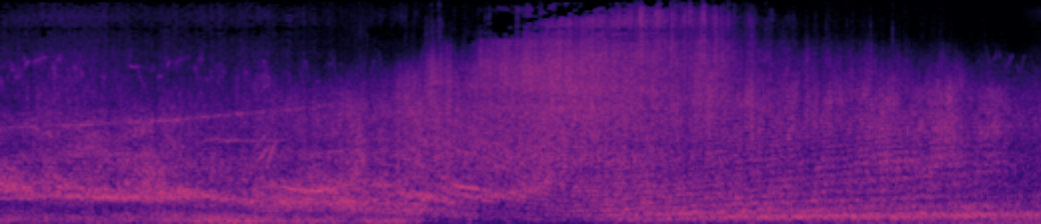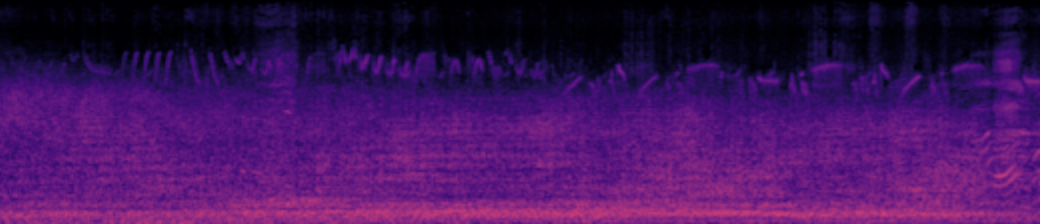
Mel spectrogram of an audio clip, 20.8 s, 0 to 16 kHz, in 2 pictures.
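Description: Loud jet noise from an F-15 fighter's twin turbofan engines as it flies a display pass overhead. The pitch falls over the first few seconds, the noise is loudest and hissiest around five to eight seconds in, then it settles into a steady rumble with a slowly wavering, phasing sound as the jet turns.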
